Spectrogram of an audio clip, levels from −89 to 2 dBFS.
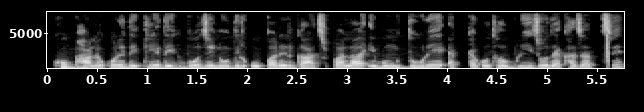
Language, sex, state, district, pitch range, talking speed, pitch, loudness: Bengali, female, West Bengal, North 24 Parganas, 210-240 Hz, 175 wpm, 220 Hz, -16 LUFS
